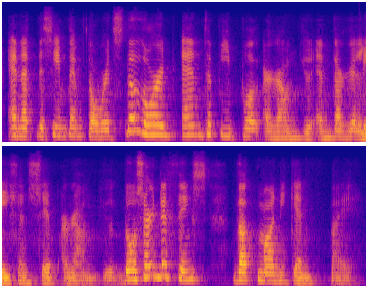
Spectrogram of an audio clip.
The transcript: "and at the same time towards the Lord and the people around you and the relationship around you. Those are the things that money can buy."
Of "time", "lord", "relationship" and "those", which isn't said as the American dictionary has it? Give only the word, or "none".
those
